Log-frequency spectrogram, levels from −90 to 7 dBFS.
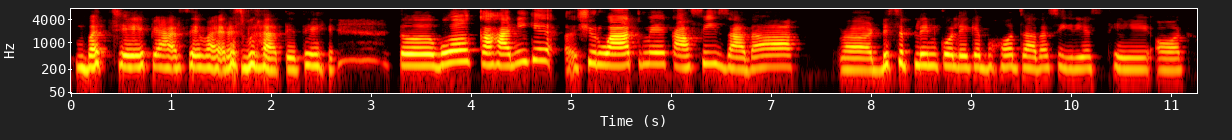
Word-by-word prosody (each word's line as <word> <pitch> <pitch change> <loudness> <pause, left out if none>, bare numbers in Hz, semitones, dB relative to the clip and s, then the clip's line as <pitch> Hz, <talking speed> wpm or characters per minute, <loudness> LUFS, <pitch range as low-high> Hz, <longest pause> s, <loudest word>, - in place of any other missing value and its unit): बच्चे 230 -1 +2
प्यार 220 -3 -2
से 240 - +2
वायरस 225 +3 -1
बुलाते 200 -5 +1
थे। 250 -2 -1 0.8
तो 250 -1 +7
वो 310 +4 +6
कहानी 265 +2 +3
के 345 -1 -3
अ, 325 - -11
शुरुआत 265 -1 +4
में 275 0 -2
काफ़ी 230 +5 -2
ज़्यादा 210 0 -1 0.2
अ, 195 -4 -5
डिसिप्लिन 255 -1 -2
को 250 - +3
लेके 230 0 -2
बहुत 230 +1 -6
ज़्यादा 220 -1 -4
सीरियस 210 -2 -9
थे 200 -1 -6
और 190 0 -8
230 Hz, 130 wpm, -22 LUFS, 210-260 Hz, 0.8 s, तो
